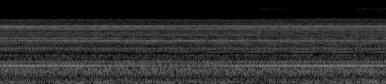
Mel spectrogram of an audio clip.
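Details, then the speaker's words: Compaq Portable III hard drive, last used in 1997, set as BIOS type 2: steady high-pitched whine and hiss as it spins up and holds speed, detected by BIOS but never boots; no system found, possibly no operating system on it. "It seemed happy with it. But it's not. Maybe there's not an operating system on here as well. Yeah, it does seem to be detecting the drive properly. It just doesn't seem to find any system."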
